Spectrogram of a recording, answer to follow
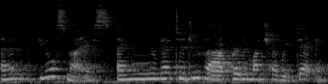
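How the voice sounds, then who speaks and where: A woman speaks with audible echo from the room. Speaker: vlogger. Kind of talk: casual monologue. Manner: loud when excited; casual, filler-heavy.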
